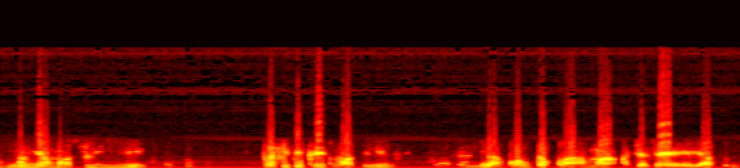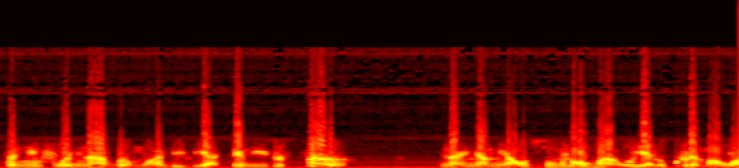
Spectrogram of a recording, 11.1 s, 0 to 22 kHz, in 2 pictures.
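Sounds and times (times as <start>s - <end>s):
person talking: 0.0s - 8.2s, 8.9s - 11.0s
electrical mains hum: 0.0s - 11.0s.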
